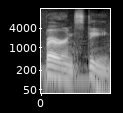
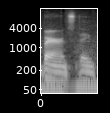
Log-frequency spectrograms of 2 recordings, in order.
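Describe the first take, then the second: First: The name ends with a 'stein' sound. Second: The name ends with a 'stain' sound. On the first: The speaker calls it right. "they're Berenstein" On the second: The speaker calls it wrong. "not Berenstein"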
